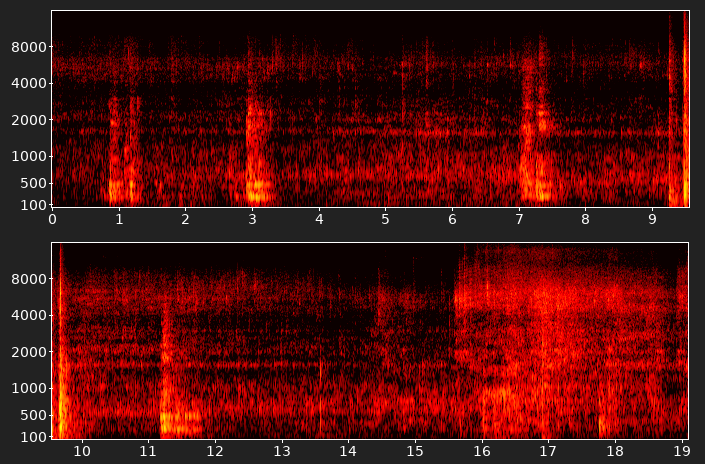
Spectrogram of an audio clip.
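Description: Radish and fenugreek sabzi sizzling steadily in oil in a metal pot: the water has cooked off and the vegetables are frying in the oil. A few knocks and scrapes of a wooden spoon on the pot come through it. The sizzle grows louder for the last few seconds as the pot is stirred.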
